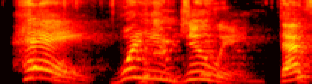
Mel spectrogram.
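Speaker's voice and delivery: acted, in-your-face, high, swooping yell. Recounting a random man yelling at them, imitating someone yelling. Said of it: "who are you fucking yelling at".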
